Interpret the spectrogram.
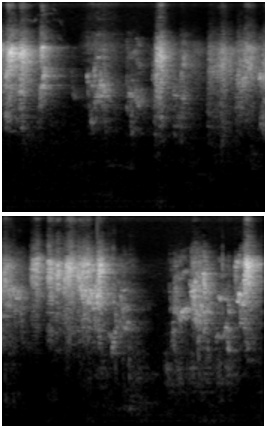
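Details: Caged cockatiel singing a continuous stream of high, scratchy chirps and warbles in loud phrases, with a short lull before a final burst of chatter.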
